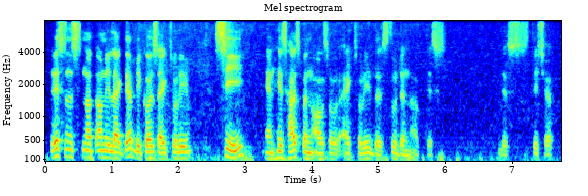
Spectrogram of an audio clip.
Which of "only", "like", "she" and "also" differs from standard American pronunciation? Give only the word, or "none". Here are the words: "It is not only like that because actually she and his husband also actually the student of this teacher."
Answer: she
